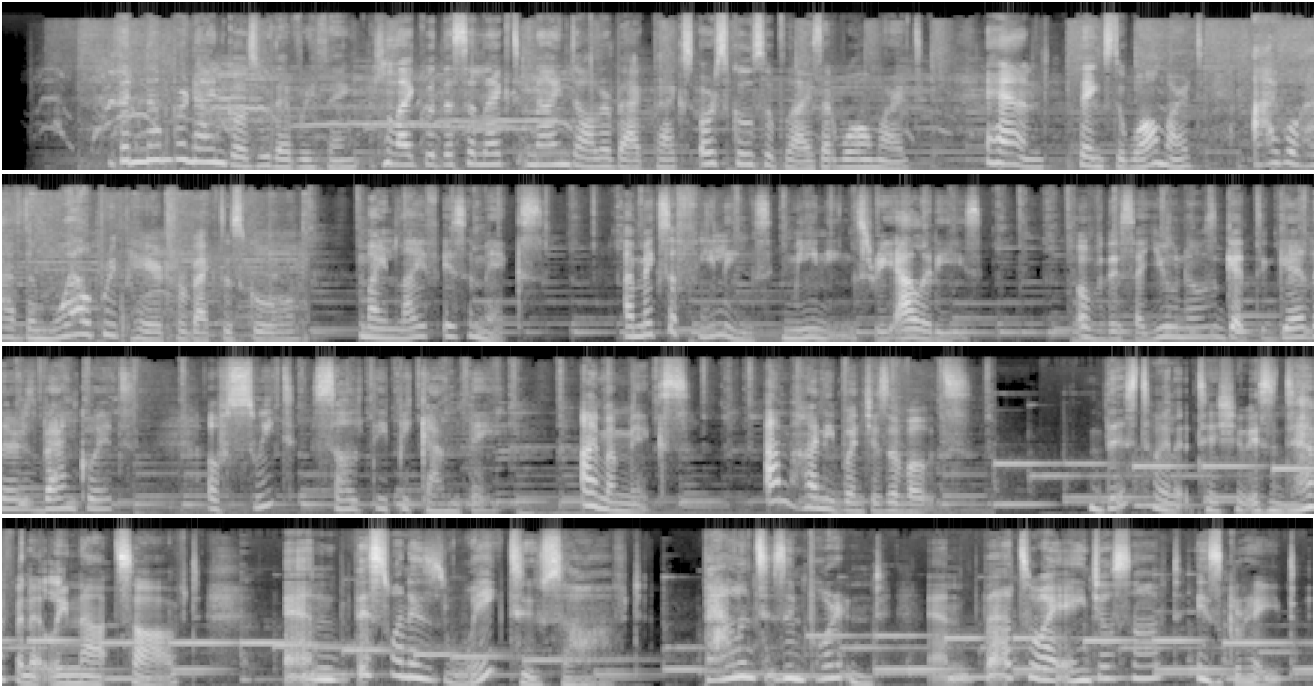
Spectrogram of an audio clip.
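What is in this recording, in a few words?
commercial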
